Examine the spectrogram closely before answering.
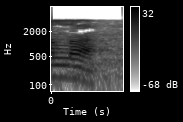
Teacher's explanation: تتحول همزة الوصل إلى ألف فينطقونها ألف واحدة ممدودة يقولون الله، وهكذا الذكرين، وهكذا الآن يمدونها، وهذا في الغالب.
